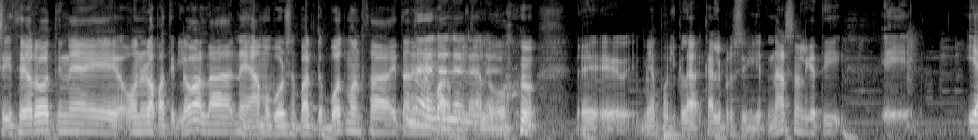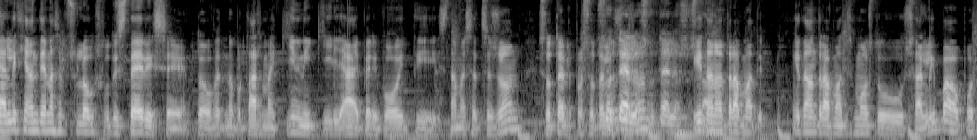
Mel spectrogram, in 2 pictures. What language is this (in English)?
Greek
